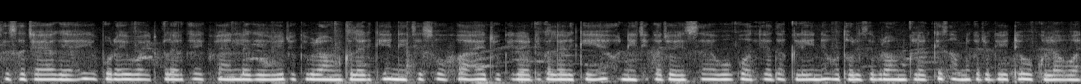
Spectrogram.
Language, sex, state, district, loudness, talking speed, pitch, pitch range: Hindi, female, Uttar Pradesh, Hamirpur, -12 LUFS, 330 wpm, 230 Hz, 225-235 Hz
